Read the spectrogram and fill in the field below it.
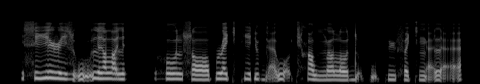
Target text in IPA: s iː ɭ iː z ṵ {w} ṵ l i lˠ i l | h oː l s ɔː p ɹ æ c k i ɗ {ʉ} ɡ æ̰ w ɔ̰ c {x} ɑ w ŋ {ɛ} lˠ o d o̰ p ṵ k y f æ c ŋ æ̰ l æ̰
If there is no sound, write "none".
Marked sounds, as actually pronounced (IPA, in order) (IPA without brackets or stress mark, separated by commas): w, ʉ, x, œ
